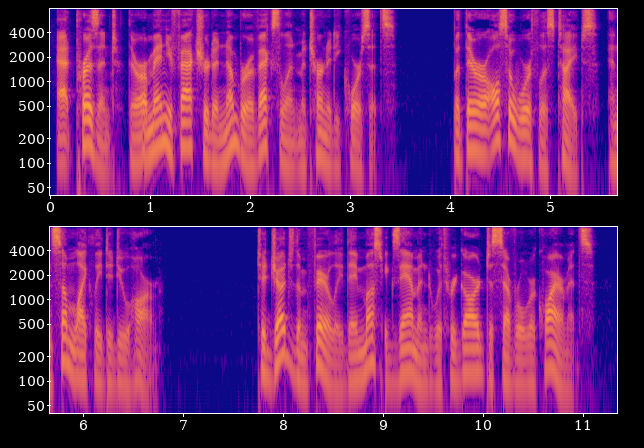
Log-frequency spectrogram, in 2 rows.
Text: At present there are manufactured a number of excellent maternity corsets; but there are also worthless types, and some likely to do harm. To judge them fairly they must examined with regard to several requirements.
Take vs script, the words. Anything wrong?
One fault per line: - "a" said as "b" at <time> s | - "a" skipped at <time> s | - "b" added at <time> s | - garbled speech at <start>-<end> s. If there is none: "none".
none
